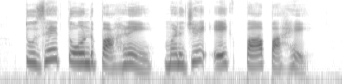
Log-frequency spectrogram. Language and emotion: Marathi, neutral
